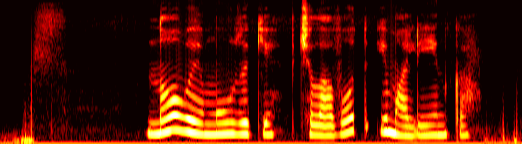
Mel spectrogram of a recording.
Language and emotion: Russian, sad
